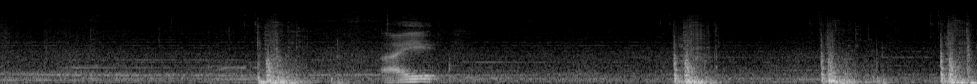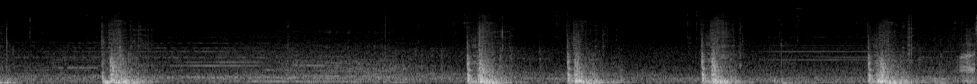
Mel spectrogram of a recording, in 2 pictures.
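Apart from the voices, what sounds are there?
placing a door in the video game Icarus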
